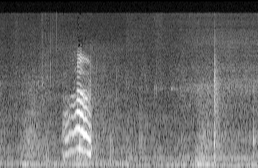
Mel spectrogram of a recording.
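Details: Housecat excited at a squirrel visitor by the window lets out one short, bright meow that bends up and then down. Faint room noise follows.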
